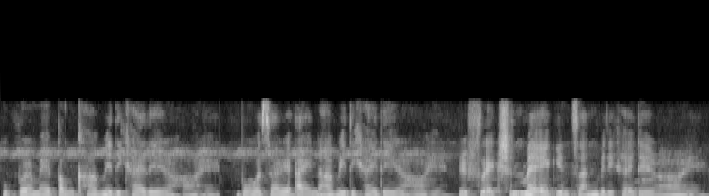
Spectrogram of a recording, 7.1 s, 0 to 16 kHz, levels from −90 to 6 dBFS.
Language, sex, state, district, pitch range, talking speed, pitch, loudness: Hindi, female, Arunachal Pradesh, Papum Pare, 185-210 Hz, 210 wpm, 195 Hz, -20 LUFS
